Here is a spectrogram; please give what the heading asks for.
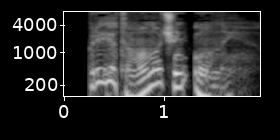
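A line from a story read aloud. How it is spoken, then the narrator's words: Sighing. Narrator (Russian): вздохнула Марьяна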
